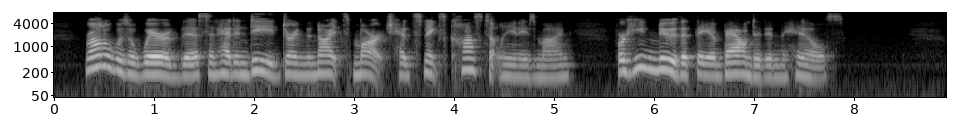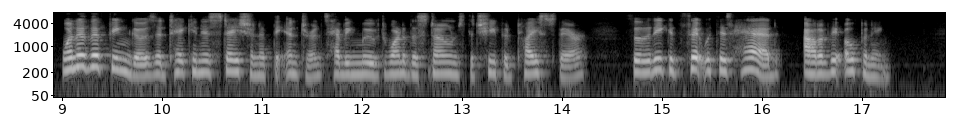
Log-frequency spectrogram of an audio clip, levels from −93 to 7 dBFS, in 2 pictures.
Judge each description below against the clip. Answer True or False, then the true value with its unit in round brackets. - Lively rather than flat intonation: False (4.1 semitones)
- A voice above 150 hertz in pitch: True (185 Hz)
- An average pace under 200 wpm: False (205 wpm)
